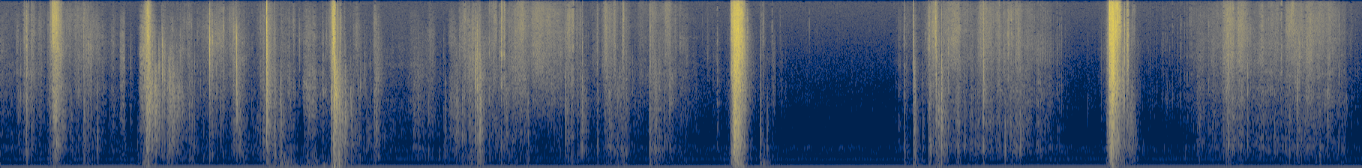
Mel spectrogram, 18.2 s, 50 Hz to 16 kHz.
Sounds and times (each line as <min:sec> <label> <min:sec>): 0:14.8 pieces of paper being torn 0:15.2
